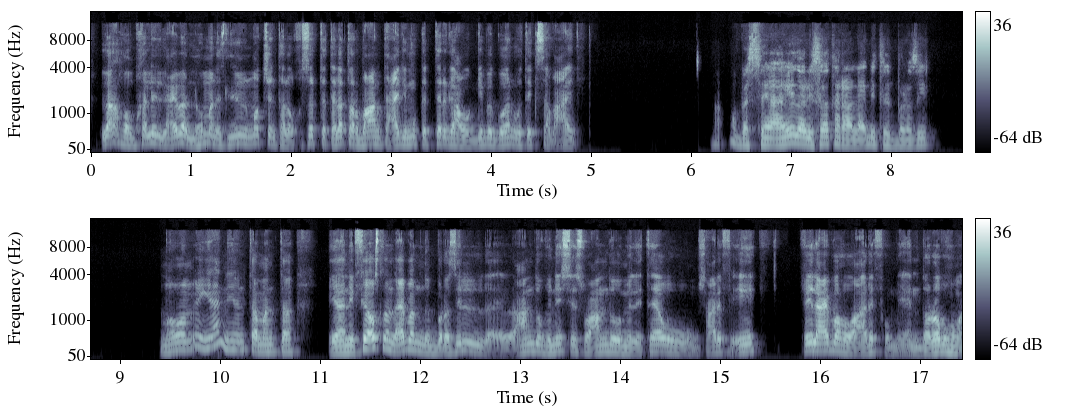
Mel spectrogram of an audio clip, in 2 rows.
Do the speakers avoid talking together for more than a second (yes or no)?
yes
